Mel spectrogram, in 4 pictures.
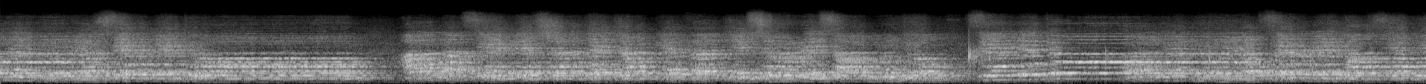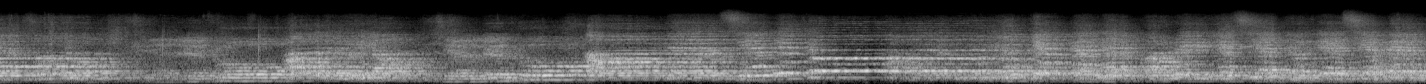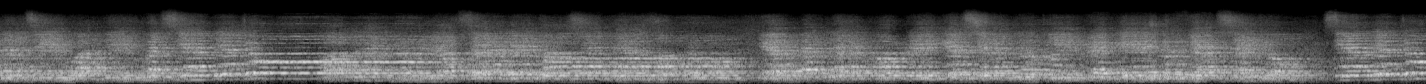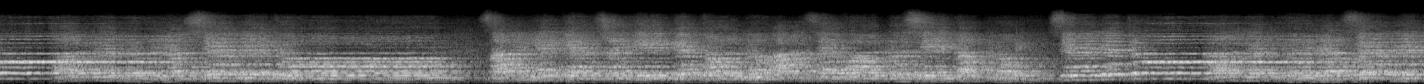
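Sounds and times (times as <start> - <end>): mixed choir singing: 0.0 - 57.0.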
